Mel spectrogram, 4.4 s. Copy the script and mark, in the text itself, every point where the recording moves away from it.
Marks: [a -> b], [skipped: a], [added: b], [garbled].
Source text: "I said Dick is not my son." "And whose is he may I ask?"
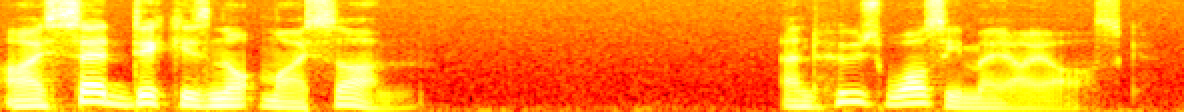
"I said Dick is not my son." "And whose [is -> was] he may I ask?"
